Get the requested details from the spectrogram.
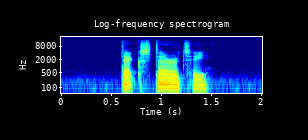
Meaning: Skill in performing tasks, especially with the hands
- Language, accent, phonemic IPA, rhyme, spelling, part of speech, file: English, UK, /dɛksˈtɛɹɪti/, -ɛɹɪti, dexterity, noun, En-uk-dexterity.ogg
